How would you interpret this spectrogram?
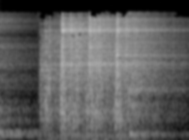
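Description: Metallic clicking and scraping, with a few sharper ticks over a steady rasp, as a lock is picked open with picks. No voices.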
